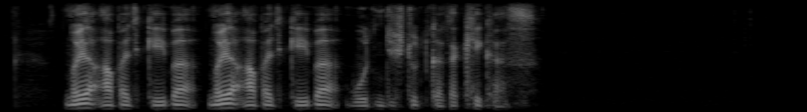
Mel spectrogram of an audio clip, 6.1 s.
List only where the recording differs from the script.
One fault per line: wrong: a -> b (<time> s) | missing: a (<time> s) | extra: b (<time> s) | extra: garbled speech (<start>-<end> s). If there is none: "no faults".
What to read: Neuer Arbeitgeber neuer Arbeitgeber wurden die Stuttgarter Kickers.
no faults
